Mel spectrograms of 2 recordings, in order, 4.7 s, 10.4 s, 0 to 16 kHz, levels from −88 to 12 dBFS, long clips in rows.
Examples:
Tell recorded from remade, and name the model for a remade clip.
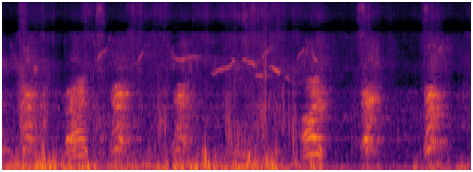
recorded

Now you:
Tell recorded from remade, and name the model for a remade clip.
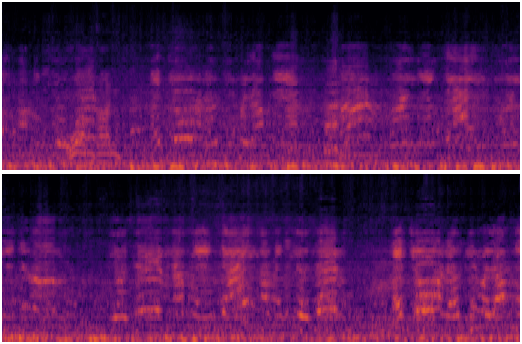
remade, vocoder, Vocos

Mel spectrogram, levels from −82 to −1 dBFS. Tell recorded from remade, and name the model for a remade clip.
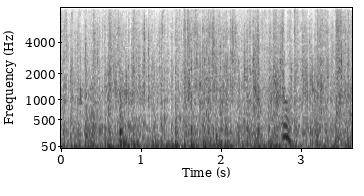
recorded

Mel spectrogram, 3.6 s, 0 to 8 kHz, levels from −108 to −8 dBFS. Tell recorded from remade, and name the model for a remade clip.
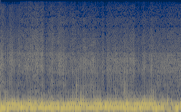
remade, vocoder, Vocos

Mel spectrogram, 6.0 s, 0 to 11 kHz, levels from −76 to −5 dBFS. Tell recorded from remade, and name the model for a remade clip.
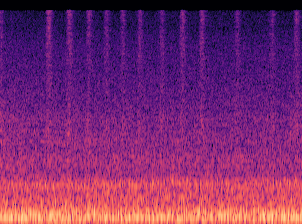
recorded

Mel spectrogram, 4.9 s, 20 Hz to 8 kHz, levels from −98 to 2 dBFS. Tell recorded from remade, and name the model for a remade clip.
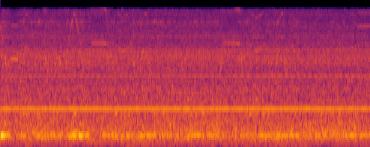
recorded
